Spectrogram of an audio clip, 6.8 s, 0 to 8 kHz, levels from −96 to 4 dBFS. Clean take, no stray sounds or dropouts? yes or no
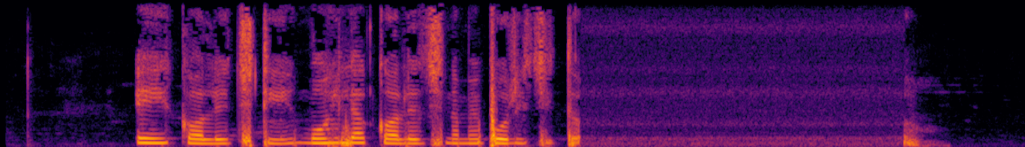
yes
